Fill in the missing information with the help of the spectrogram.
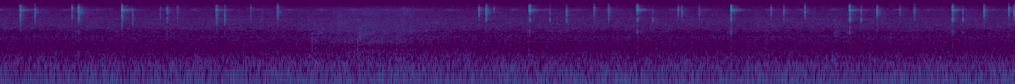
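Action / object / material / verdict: tap / small plastic lip gloss tube / plastic / none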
